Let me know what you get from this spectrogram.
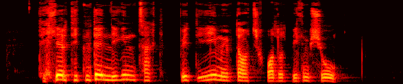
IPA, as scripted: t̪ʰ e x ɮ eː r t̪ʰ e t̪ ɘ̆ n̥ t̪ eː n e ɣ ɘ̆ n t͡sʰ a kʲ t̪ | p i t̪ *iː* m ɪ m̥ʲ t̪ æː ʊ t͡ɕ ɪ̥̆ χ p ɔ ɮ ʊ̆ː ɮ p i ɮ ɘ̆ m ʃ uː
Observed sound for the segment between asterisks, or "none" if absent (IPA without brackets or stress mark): iː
